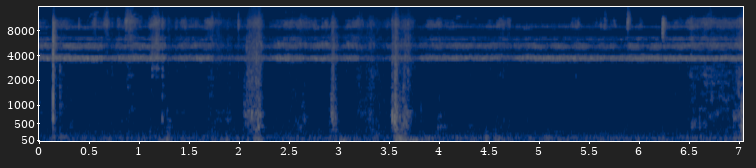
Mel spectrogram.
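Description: Faint, steady high-pitched chorus of night insects in the forest, with a few short soft rustles of cloth being handled, the clearest about halfway through.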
